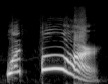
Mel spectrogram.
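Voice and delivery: high, loud playful otter voice; Little Joe Otter. A narrator's reading. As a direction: toss the question back lightly. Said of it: "asked Little Joe".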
